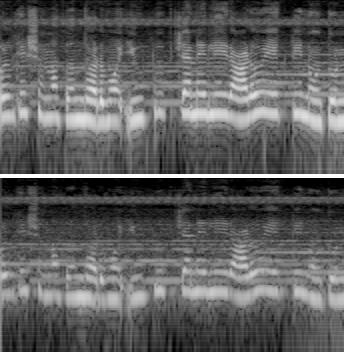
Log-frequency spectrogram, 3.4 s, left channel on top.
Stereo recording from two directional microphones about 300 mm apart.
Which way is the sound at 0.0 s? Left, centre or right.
Left.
